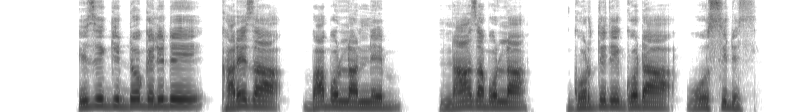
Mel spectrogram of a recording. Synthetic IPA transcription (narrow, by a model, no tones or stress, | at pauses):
ʔɪzɪɡɪd̪ːɔɡɛlɪd̪ɪkɐɾɛzɐ | bɐbɔlːɐnːɛ | naːzɐbɔlːɐ | ɡɔɾd̪ːɪd̪ɪɡɔd̪aːwo̞ːsːɪd̪ɛs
